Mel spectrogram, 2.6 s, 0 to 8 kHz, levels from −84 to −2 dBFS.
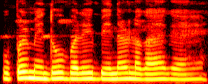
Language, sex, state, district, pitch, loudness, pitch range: Hindi, female, Arunachal Pradesh, Papum Pare, 195 Hz, -13 LUFS, 190-205 Hz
